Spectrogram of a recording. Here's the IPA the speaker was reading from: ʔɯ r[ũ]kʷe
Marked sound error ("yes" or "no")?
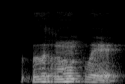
no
